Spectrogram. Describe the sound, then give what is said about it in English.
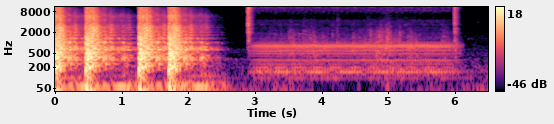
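Four loud gunshots fired at a target at a gun range, in two quick pairs, each cracking sharply with a ringing tail, all hitting the same spot, followed by a steady droning hum that ends in a click. “The only instructing I've seen Instructor Miller do was when he joined them at the gun range.”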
